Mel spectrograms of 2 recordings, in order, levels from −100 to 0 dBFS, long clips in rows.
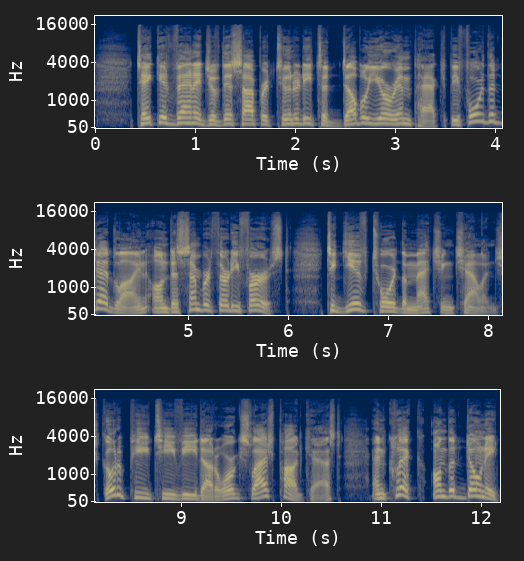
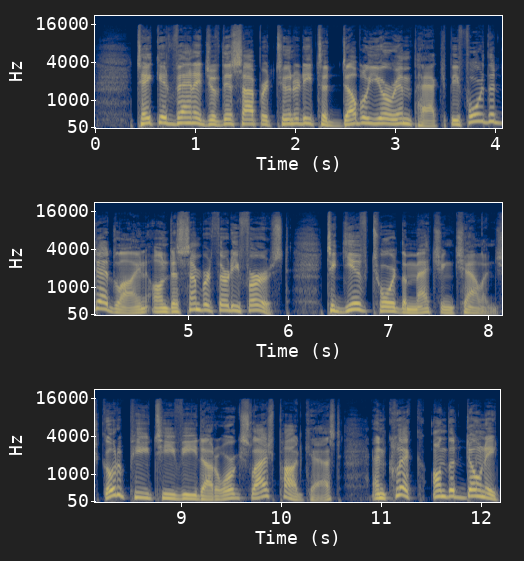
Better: second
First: thin; very slightly; fading below 950 Hz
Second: none

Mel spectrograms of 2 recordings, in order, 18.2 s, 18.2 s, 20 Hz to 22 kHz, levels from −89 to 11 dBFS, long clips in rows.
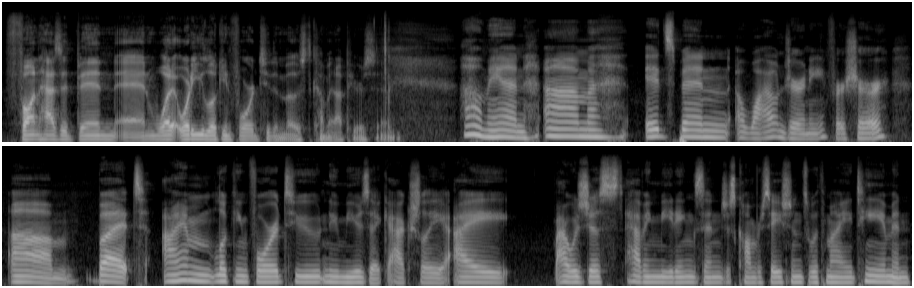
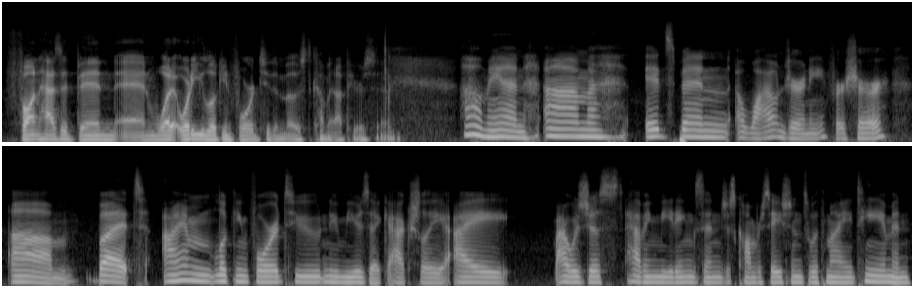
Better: first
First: none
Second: muffled; slightly; fading above 2.5 kHz

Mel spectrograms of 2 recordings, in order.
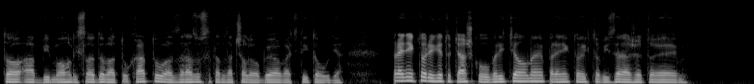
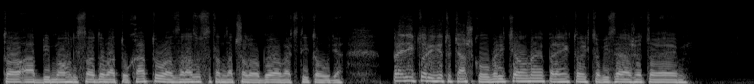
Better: first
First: none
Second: distortion; heavy; 6 dB below the speech

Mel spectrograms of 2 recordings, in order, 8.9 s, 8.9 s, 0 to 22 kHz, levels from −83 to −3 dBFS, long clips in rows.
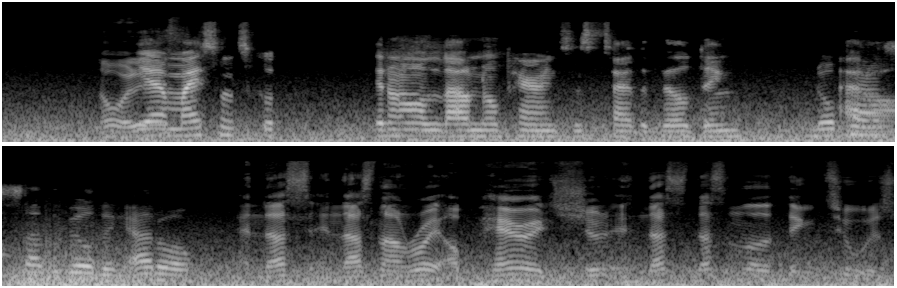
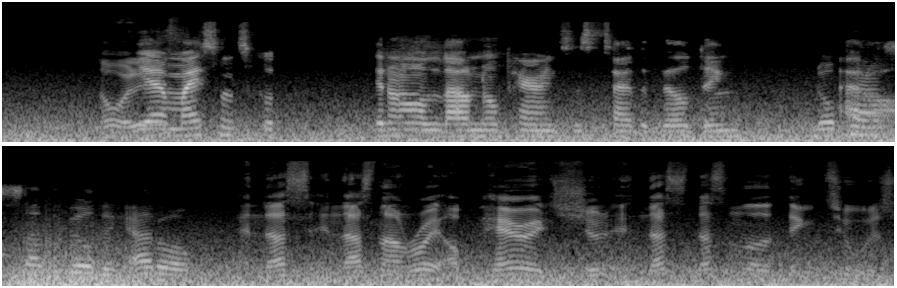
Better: first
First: wind noise on the microphone; occasional gusts; 10 dB below the speech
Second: wind noise on the microphone; heavy; 7 dB below the speech

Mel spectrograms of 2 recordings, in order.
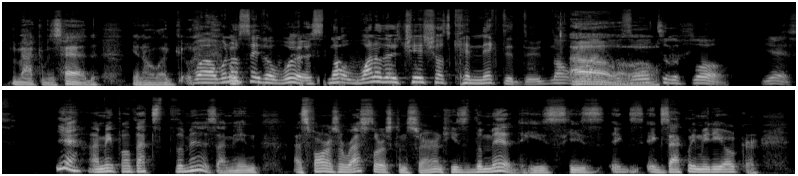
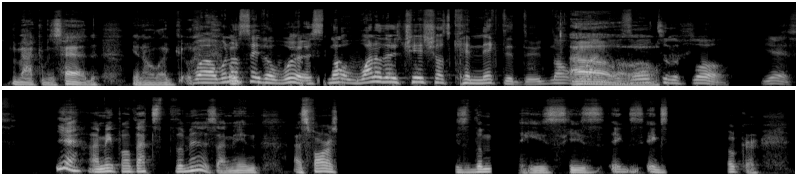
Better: first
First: none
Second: audio cutting out; at 11 s for 1 s, at 13 s and at 15 s for 0.5 s

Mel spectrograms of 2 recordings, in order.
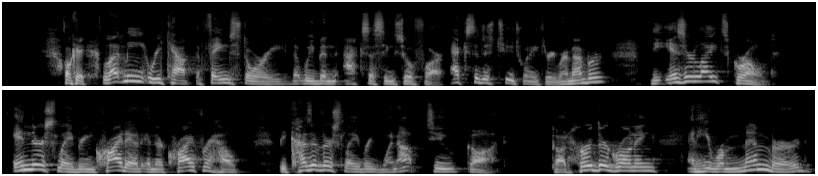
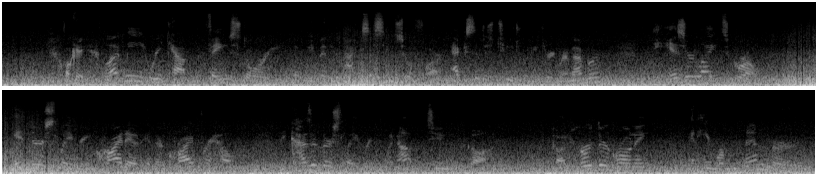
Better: first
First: none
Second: wind noise on the microphone; heavy; as loud as the speech

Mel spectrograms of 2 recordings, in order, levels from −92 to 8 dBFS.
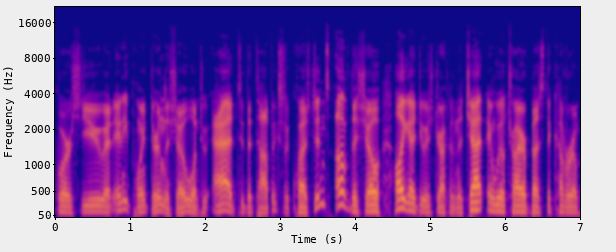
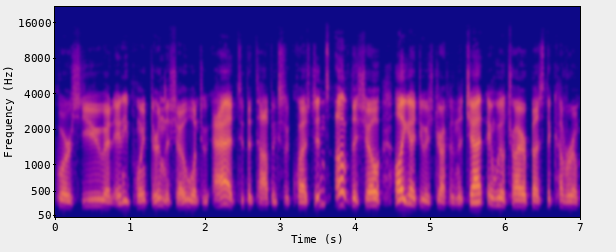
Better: first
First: none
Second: thin; somewhat; fading below 300 Hz

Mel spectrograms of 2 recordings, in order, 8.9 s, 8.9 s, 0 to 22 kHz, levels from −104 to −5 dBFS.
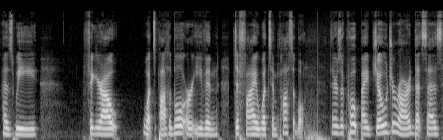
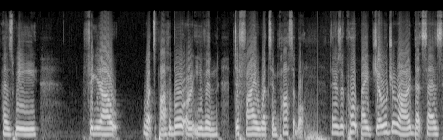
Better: first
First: none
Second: distortion; heavy; 8 dB below the speech

